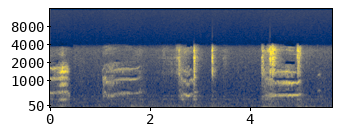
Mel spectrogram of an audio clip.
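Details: Female domestic cat trilling and mrrping: a short chirp, a longer rolling trill, a few brief clipped sounds, then a final drawn-out harmonic trill.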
